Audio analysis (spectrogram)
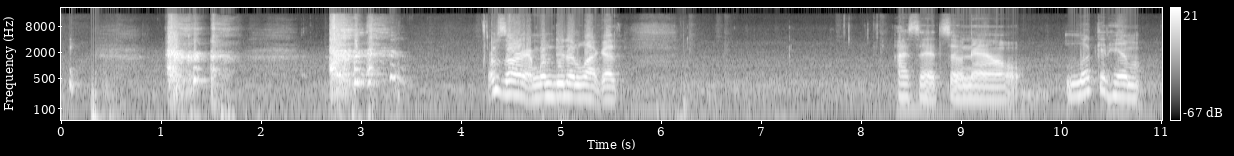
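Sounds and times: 
woman coughing: 1.0 - 1.9, 2.6 - 3.6
speech: 1.5 - 1.8, 4.3 - 5.7, 8.4 - 10.9.

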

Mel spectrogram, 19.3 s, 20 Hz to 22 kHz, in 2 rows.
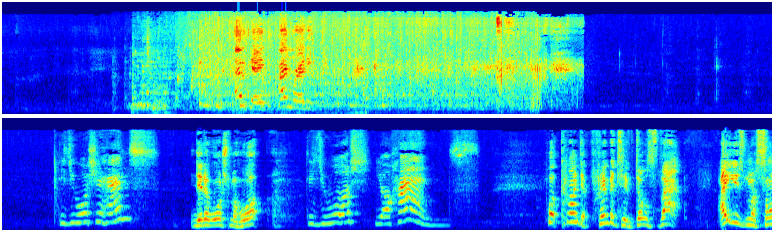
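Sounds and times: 
toilet flushing with a gurgling rush of water: 1.4 - 7.3
speech: 3.5 - 4.8, 10.6 - 15.4, 16.4 - 19.2.

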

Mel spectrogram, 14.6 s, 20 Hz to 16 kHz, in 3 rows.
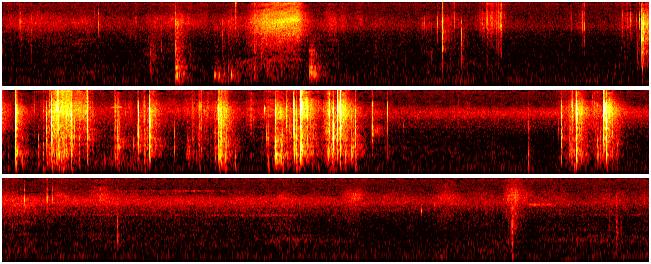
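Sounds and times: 
faint steady low hum: 0.0 - 14.5
plastic bag of cloths crinkled and handled: 4.6 - 7.8, 9.0 - 9.6.

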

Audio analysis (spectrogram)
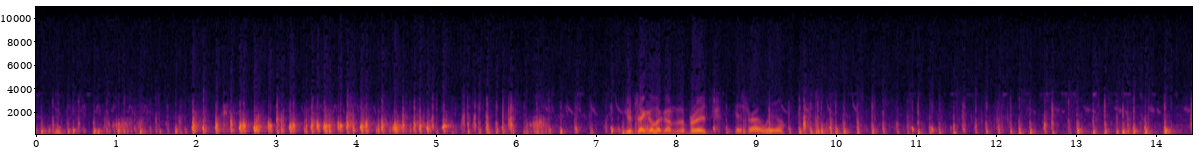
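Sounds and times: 
horse hooves clip-clopping on a hard surface: 0.0 - 14.4
speech: 7.5 - 9.5.

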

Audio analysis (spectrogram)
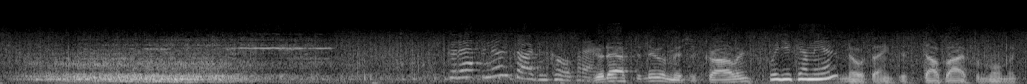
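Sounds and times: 
car engine rumbling while driving up and stopping: 0.0 - 4.8
speech: 4.7 - 10.2.

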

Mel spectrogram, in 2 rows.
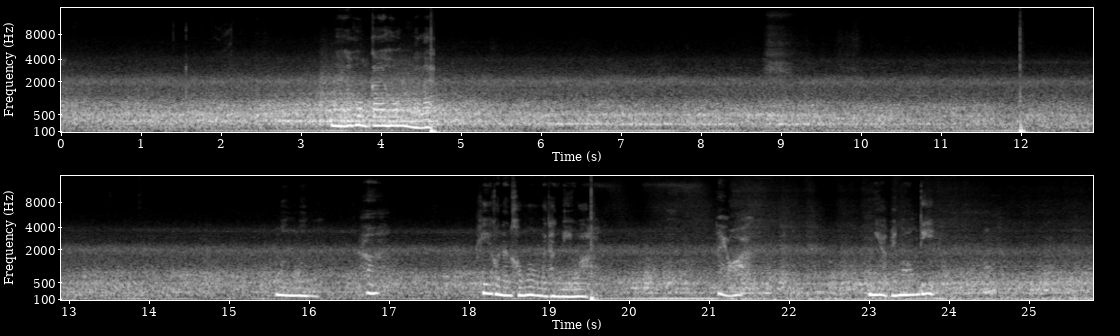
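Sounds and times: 
subway train rumbling on rails: 0.0 - 25.7
metallic clunks of subway train: 12.0 - 12.3, 19.5 - 20.6
speech: 18.2 - 19.7, 23.0 - 24.0.

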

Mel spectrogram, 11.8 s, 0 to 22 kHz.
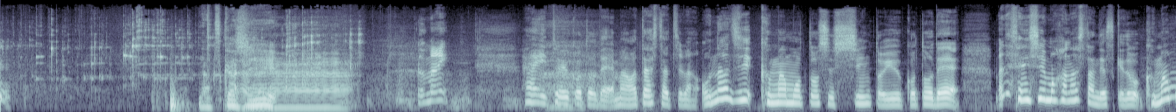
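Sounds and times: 
glasses clinking in a toast: 0.0 - 3.7
speech: 2.0 - 11.7.

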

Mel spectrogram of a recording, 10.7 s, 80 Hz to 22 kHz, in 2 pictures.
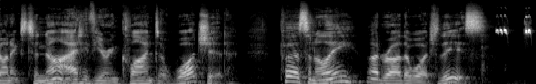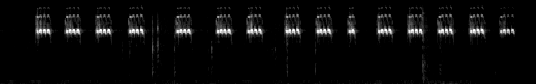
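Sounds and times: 
speech: 0.0 - 4.9
faint low hum: 0.0 - 10.7
cricket chirping: 5.0 - 10.6.

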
